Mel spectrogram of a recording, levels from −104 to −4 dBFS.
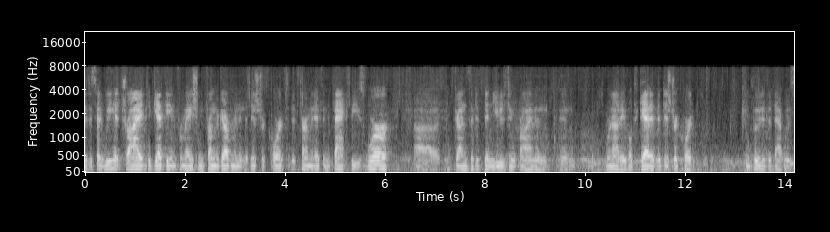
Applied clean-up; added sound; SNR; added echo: neural separator model SepFormer DNS4.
